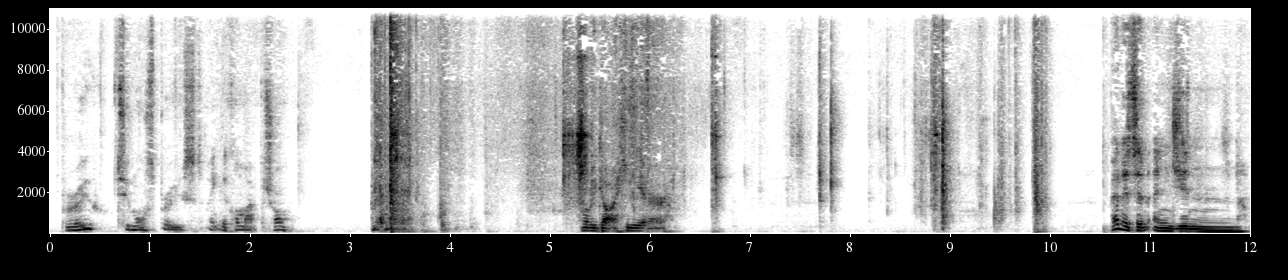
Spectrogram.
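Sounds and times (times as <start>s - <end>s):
magazine pages rustling: 7.4s - 10.0s.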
